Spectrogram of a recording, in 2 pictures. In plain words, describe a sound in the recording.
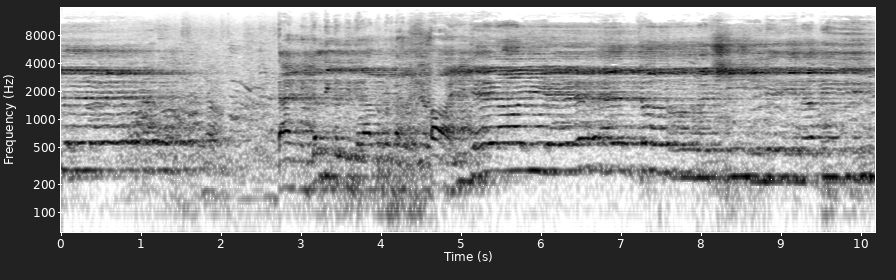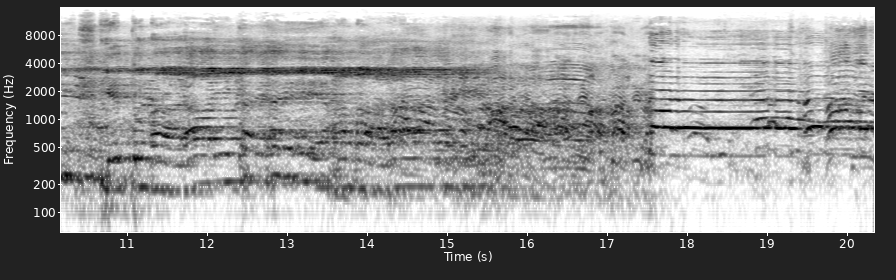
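A middle-aged man chants loudly into a microphone, his voice amplified through loudspeakers in an echoing hall.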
